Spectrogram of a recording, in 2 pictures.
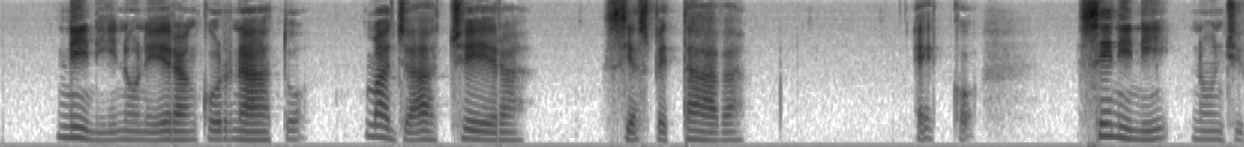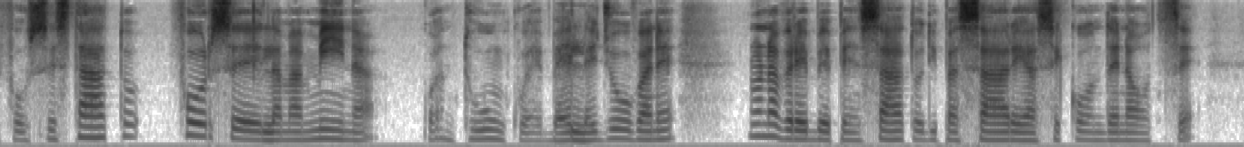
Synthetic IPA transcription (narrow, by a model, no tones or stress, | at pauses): nininonɛːɾaːŋkornaːt̪o | mad͡ʒat͡ʃɛːɾa | siaspet̪ːaːva | ɛkːo | senininont͡ʃifosːest̪aːt̪o | forselamamːiːna̰ | kwant̪uŋkwebɛlːed͡ʒoːvane | nonavɾɛbːepensaːt̪od̪ipasːaːɾeasekond̪enɔt̪sːḛ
